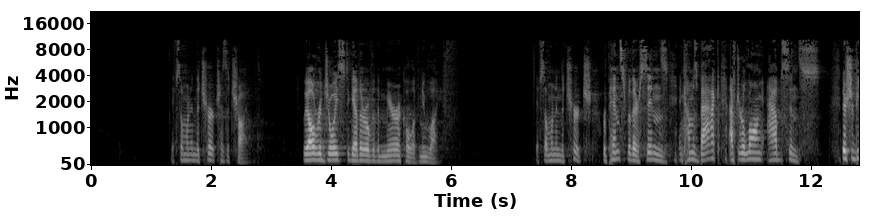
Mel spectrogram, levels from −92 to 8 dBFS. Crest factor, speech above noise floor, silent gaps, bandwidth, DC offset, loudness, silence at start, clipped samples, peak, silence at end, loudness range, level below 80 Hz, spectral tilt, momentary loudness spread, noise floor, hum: 26 dB; 53 dB; none; 10.5 kHz; under 0.1%; -34 LUFS; 1.4 s; under 0.1%; -10 dBFS; 0 s; 12 LU; -80 dBFS; -4 dB/octave; 14 LU; -87 dBFS; none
